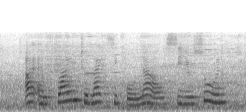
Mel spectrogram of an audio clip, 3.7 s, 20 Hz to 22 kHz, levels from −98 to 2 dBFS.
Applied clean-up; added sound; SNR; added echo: none; Wind / Ocean; 13 dB; none.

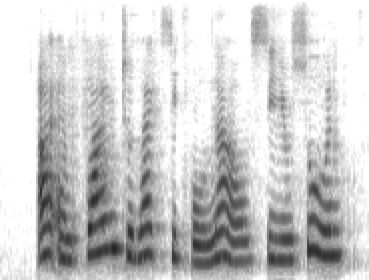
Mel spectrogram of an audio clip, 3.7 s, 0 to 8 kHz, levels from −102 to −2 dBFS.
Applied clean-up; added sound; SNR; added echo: neural mask model DeepFilterNet 3.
